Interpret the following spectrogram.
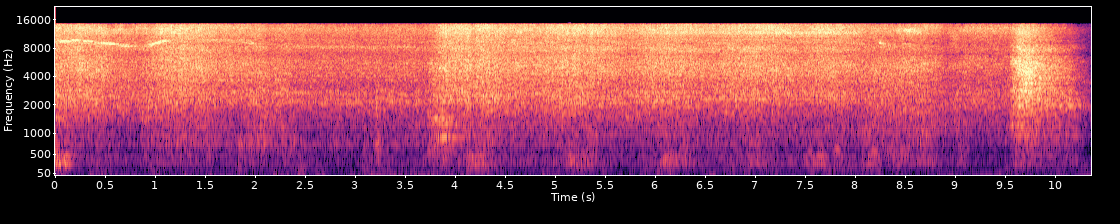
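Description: Quik-Shot cured-in-place pipe-lining inversion rig hissing steadily under pressure. The hiss swells briefly just before the end and then cuts off suddenly.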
